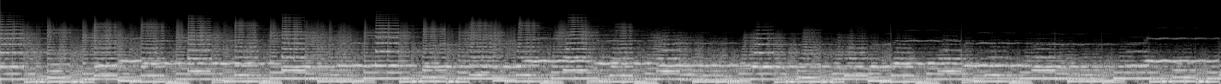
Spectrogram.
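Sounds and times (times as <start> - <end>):
Digitone synthesizer playing an old tune: 0.0 - 12.2.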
